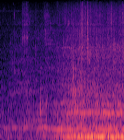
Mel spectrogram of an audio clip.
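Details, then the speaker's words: Sanyo digital washing machine fitted with a universal control module: after water filling, the motor winds up to a low steady drone with light gear ratcheting as the agitator turns on its own, normal wash action. "Nah oke guys ya, itu sudah berputar ya pencucinya, kita lihat ya."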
